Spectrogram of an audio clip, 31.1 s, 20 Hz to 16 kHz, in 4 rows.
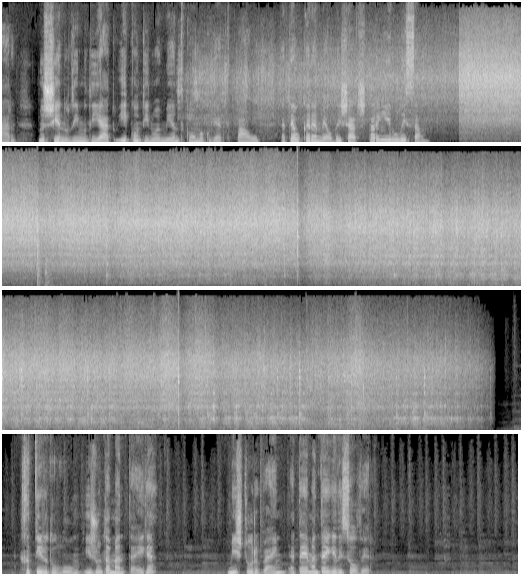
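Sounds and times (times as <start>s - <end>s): caramel hissing and bubbling: 2.7s - 23.0s
wooden spoon stirring: 13.5s - 22.9s.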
